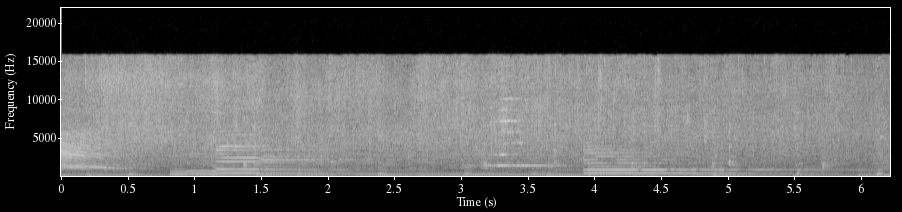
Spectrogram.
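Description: Background music of held notes over rice and chopped vegetables sizzling in oil in a steel pot as they are stirred.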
